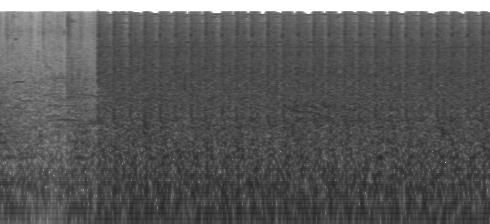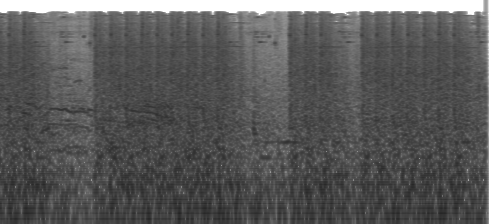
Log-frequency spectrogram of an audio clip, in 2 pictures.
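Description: A rotary machine gun fires in long, rapid bursts.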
